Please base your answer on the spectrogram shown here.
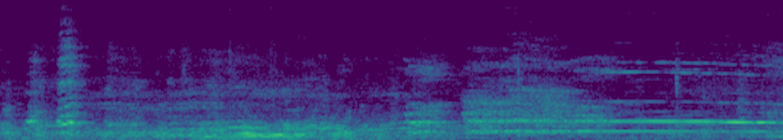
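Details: Super hybrid laying hens on an egg farm. Overlapping clucks and short squawks come from several birds, followed by a long, thin, level tone held through the last seconds.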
